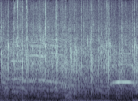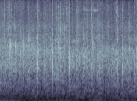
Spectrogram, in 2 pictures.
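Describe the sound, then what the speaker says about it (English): Audience applause at a Morris dance jig competition in Woodford, continuous lively clapping from a crowd with a short whistle or cheer partway through. "Can we please have a round of applause?"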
